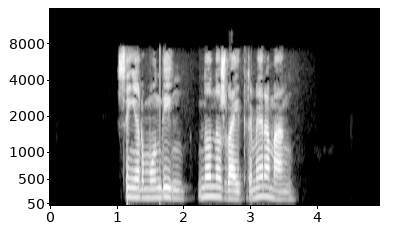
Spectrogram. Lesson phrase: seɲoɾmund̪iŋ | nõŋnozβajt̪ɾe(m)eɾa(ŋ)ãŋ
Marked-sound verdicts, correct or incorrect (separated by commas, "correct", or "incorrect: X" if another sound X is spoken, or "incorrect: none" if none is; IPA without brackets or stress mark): correct, incorrect: m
